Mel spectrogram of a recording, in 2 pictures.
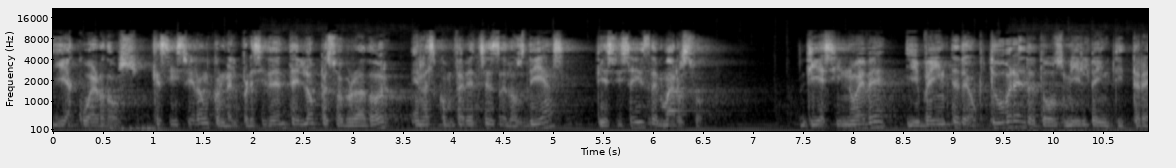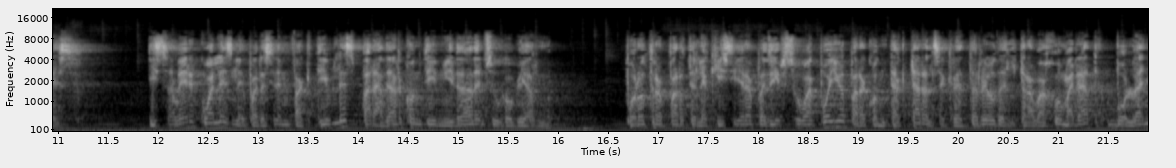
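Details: AAC speech-generating device; synthesized speech from an augmentative and alternative communication (AAC) device.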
